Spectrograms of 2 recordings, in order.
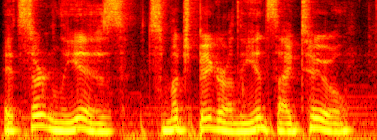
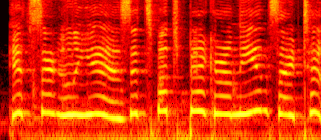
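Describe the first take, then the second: First: It is said in a plain reading voice. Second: It is said in a cute childlike put-on voice.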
